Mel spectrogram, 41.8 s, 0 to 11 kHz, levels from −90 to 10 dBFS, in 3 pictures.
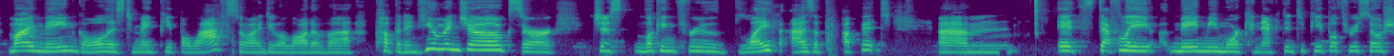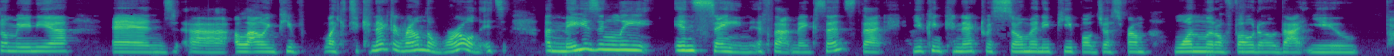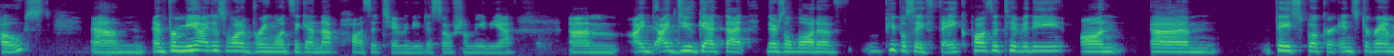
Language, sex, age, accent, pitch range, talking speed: English, female, 30-49, American, 175-225 Hz, 155 wpm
